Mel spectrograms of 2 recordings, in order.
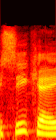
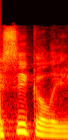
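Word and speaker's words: Székely: Louis C.K. is just how his last name is pronounced. Yeah. Really? Because it's spelled Yeah. S-E-K-E-L-Y. It's like Yeah, crazy. any new really? comedians Yeah, if could people, never if you look enter- at it, you'd say Seekely or something like Is he that.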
